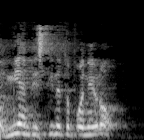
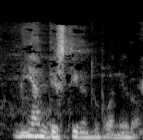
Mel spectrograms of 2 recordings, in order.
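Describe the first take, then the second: First: Said in the usual way. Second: Solemn low. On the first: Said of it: "Ενώ τι λέει εδώ". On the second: Acted. Preacher repeating the scripture to his flock, low and solemn. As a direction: lower and softer, "Μη" held gravely.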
